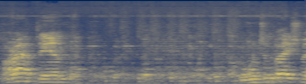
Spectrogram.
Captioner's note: static playback transmitting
